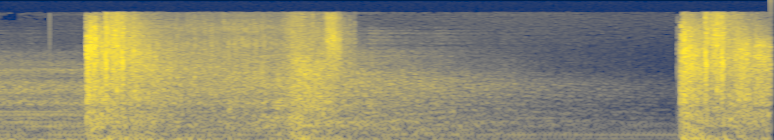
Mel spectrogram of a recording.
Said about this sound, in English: a British private receives a severe blow to the head with a club and falls to the ground, causing his musket to discharge. In the melee, the soldiers open fire.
